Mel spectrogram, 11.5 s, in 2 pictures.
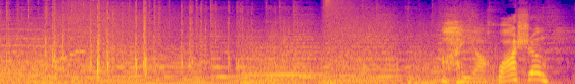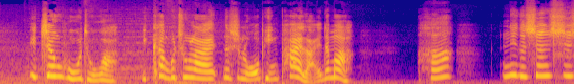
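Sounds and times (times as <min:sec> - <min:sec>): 
horse galloping away: 0:00.0 - 0:03.5
speech: 0:04.8 - 0:09.3, 0:09.9 - 0:11.4.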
